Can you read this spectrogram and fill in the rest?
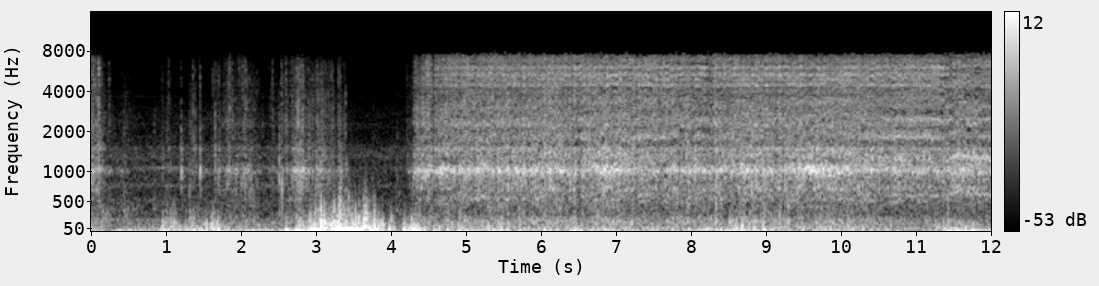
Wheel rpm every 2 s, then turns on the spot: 30, 10, 110, 160, 160, 160.
2-4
